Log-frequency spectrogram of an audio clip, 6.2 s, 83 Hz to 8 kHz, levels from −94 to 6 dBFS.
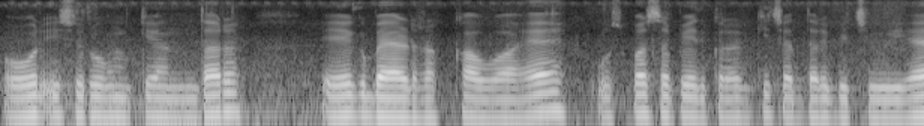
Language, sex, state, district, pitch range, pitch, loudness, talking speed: Hindi, male, Uttar Pradesh, Shamli, 115-125 Hz, 120 Hz, -19 LUFS, 185 wpm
